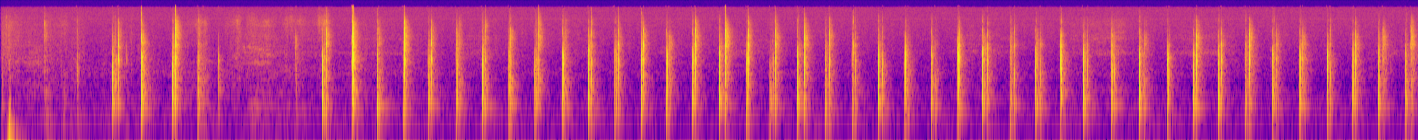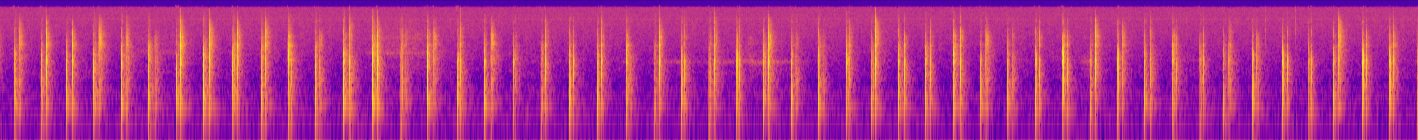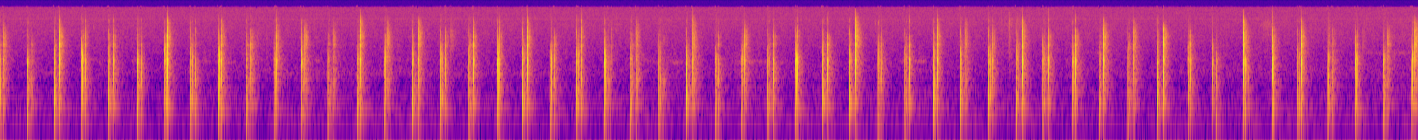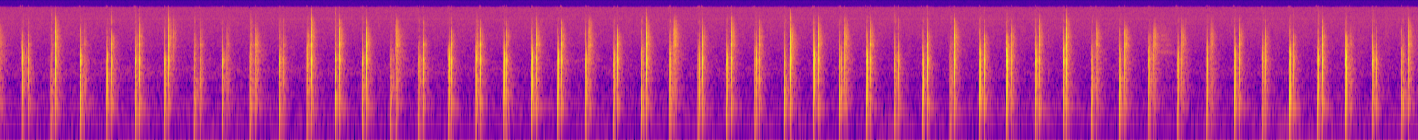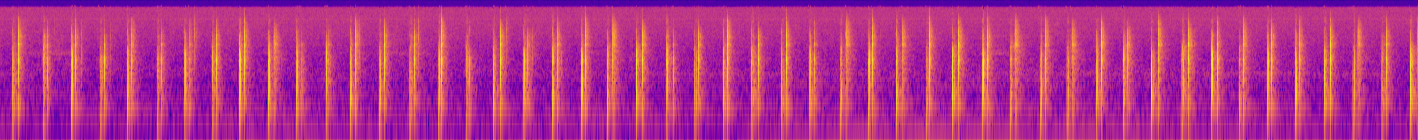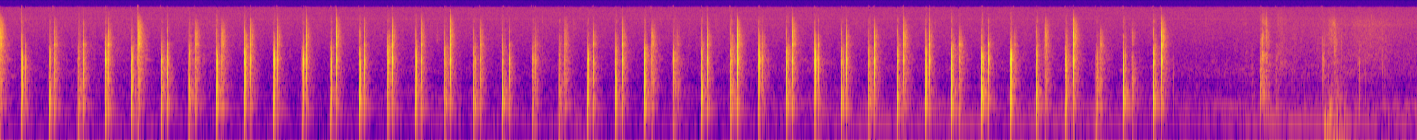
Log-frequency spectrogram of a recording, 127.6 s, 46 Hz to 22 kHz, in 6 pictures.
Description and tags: Hard-soled shoes on a tile floor with a fast pace. Recorded using a Shure SM58 microphone.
